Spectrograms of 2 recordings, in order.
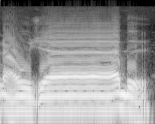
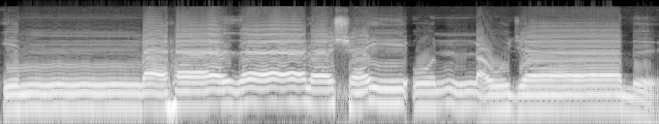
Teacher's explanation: kesalahan di dalam membaca qalqalah ini adalah tidak memantulkan huruf qalqalahnya, yaitu di sini huruf ba. Misalkan ujab, harusnya dipantulkan ujab ya.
